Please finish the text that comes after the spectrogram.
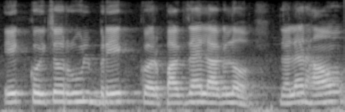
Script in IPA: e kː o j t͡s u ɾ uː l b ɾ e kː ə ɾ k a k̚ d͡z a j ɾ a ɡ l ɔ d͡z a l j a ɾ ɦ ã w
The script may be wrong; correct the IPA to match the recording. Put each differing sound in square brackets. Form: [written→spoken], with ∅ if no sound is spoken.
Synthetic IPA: e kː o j t͡s [u→ɔ] ɾ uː l b ɾ e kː ə ɾ [k→p] a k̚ d͡z a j [ɾ→l] a ɡ l ɔ d͡z a l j a ɾ ɦ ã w

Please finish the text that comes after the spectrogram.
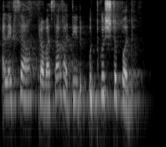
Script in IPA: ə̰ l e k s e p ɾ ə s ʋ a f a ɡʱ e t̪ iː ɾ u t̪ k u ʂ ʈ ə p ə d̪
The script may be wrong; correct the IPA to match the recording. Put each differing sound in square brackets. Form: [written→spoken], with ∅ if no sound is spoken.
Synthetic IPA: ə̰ l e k s [e→a] p ɾ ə [s→∅] ʋ a [f→s] a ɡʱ [e→a] t̪ iː ɾ u t̪ k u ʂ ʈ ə p ə d̪

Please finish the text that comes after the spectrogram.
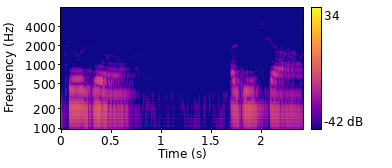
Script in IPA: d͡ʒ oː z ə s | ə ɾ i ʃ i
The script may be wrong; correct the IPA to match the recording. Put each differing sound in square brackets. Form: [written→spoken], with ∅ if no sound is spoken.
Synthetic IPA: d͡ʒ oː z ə [s→f] | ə [ɾ→l] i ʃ [i→a]

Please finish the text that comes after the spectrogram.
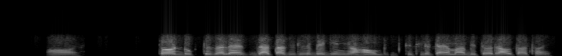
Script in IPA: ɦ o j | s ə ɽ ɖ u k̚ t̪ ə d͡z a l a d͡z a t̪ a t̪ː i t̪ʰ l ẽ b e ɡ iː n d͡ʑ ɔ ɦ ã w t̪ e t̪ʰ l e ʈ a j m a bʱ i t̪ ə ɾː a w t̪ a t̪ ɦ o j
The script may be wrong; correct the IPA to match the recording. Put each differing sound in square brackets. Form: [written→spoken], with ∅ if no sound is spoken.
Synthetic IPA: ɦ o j | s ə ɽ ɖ u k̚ t̪ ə d͡z a l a d͡z a t̪ a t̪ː i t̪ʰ l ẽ b e ɡ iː n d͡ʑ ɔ ɦ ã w t̪ [e→i] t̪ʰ l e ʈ a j m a bʱ i t̪ ə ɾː a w t̪ a t̪ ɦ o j

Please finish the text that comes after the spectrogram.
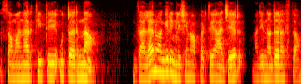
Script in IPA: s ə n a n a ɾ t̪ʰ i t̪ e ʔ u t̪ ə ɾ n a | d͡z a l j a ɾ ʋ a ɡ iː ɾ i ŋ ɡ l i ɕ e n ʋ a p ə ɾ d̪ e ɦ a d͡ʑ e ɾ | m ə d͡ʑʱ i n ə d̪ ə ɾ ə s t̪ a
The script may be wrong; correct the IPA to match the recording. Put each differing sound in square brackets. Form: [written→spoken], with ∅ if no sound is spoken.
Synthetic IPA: s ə [n→m] a n a ɾ t̪ʰ i t̪ e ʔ u t̪ ə ɾ n a | d͡z a l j a ɾ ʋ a ɡ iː ɾ i ŋ ɡ l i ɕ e n ʋ a p ə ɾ [d̪→t̪] e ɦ a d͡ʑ e ɾ | m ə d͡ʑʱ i n ə d̪ ə ɾ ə s t̪ a

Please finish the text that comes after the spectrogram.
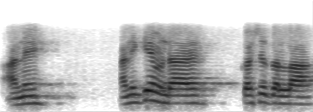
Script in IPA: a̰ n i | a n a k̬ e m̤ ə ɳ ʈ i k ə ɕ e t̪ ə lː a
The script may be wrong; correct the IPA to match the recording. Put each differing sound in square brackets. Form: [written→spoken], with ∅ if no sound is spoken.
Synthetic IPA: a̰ n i | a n [a→i] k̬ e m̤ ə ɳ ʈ [i→a] k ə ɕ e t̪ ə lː a

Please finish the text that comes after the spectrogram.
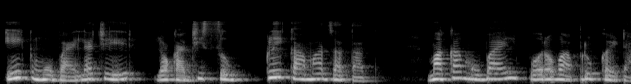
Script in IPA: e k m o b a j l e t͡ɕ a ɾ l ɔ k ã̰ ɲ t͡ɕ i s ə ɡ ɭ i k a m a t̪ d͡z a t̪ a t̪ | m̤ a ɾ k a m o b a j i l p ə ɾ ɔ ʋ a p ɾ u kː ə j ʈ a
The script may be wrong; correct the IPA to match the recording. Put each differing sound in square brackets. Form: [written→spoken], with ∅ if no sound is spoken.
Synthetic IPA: e k m o b a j l [e→a] t͡ɕ [a→e] ɾ l ɔ k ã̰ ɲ t͡ɕ i s ə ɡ ɭ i k a m a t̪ d͡z a t̪ a t̪ | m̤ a [ɾ→∅] k a m o b a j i l p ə ɾ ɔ ʋ a p ɾ u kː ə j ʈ a

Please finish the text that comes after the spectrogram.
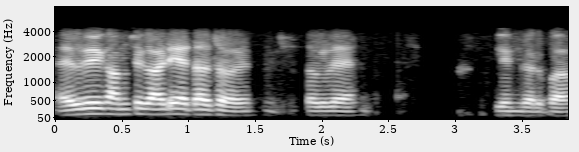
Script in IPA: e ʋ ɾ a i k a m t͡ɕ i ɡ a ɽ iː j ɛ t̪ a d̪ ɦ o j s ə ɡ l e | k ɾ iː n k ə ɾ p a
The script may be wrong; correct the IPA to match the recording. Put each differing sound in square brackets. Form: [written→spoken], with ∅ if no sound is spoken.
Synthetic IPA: e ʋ ɾ [a→i] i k a m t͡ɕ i ɡ a ɽ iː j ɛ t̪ a [d̪→t̪] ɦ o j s ə ɡ l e | k [ɾ→l] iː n k ə ɾ p a

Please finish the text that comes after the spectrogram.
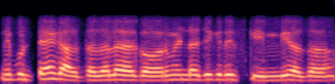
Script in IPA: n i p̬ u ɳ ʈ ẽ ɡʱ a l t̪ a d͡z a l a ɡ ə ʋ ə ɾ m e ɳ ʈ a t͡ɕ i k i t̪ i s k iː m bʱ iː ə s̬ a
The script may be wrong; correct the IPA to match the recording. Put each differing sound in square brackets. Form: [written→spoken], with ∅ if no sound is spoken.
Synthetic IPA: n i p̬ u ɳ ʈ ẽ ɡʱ a l t̪ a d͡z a l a ɡ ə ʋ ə ɾ m e ɳ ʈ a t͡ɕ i k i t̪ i s k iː m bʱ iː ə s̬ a

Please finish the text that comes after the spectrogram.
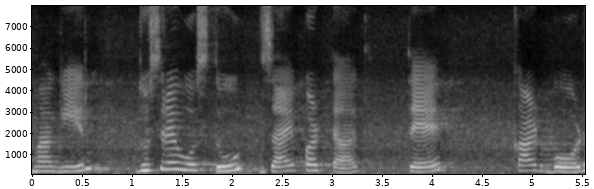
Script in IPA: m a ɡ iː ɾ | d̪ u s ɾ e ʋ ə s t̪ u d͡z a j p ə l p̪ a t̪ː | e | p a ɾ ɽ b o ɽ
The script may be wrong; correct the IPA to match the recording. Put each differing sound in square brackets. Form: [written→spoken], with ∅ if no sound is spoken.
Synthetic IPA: m a ɡ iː ɾ | d̪ u s ɾ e ʋ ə s t̪ u d͡z a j p ə [l→ɽ] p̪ a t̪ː | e | [p→k] a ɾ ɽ b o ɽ

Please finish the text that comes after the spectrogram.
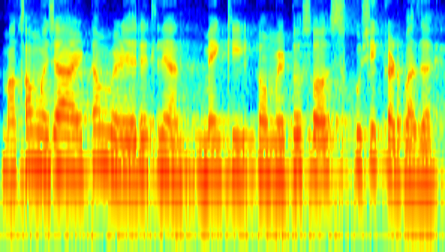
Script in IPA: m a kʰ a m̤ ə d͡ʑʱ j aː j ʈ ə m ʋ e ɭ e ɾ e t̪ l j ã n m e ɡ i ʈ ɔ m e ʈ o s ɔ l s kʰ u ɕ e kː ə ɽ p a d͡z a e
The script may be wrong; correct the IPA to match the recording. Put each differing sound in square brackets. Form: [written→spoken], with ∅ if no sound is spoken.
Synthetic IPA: m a kʰ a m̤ ə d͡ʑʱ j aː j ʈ ə m ʋ e ɭ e ɾ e t̪ l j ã n m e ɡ i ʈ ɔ m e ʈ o s ɔ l s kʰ u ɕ [e→i] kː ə ɽ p a d͡z a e

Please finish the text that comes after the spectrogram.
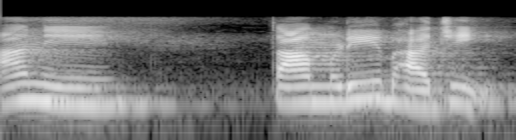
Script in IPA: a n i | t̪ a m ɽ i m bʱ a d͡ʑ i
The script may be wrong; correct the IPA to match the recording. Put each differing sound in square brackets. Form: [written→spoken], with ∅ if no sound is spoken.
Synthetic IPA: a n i | t̪ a m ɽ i [m→∅] bʱ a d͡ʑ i

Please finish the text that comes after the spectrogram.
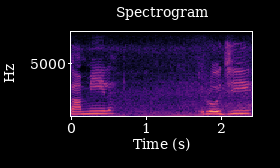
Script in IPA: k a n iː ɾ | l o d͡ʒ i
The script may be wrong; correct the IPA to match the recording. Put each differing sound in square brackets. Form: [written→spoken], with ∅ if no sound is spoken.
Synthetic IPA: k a [n→m] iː [ɾ→l] | [l→ɾ] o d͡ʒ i

